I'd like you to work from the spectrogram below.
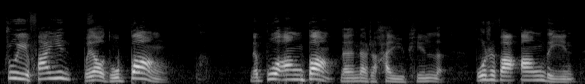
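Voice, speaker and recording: A woman's voice: low-pitched, big pitch swings, quick pace. A woman teaching English vocabulary in Mandarin, drilling pronunciation aloud with lots of repetition. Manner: explains in Mandarin with English examples. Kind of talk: classroom vocabulary lesson.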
